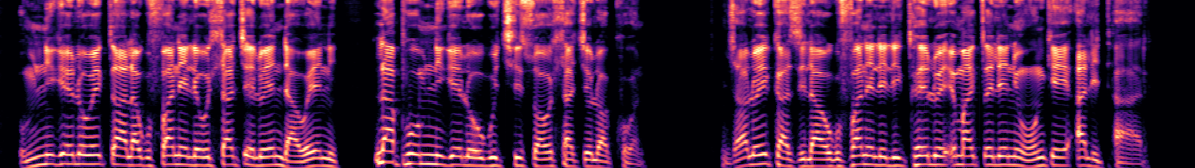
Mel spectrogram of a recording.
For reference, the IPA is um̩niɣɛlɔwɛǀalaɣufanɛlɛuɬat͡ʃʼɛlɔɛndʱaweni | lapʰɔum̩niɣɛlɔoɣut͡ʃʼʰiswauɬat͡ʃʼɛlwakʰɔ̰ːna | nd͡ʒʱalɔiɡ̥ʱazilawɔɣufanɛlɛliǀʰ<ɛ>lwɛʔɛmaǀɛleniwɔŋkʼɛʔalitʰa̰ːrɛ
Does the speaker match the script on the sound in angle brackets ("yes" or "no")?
yes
